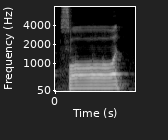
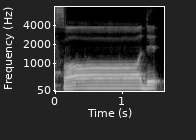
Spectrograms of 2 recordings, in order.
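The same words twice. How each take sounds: First: The final d stops flat without a bounce. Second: The final d is released with a bouncing echo. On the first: The speaker calls it wrong. "huruf dal di akhir yang bersukun ini tidak dikolkolahkan ... Jadi terbaca dengan salah" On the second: The speaker calls it right.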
